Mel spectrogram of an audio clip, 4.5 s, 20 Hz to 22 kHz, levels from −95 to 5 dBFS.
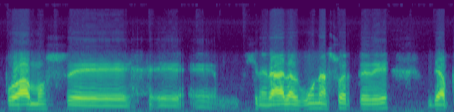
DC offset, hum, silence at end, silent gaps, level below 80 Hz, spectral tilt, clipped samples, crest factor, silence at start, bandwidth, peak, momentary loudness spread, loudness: under 0.1%; none; 0.1 s; none; -62 dBFS; -5.5 dB/octave; under 0.1%; 20 dB; 0.1 s; 10 kHz; 0 dBFS; 20 LU; -19 LUFS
